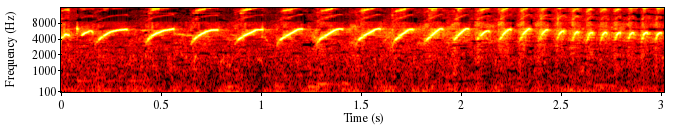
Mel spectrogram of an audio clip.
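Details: High-pitched olive-backed sunbird song: a series of clear rising whistled chips, well spaced at first, then speeding into a quick thin trill.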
